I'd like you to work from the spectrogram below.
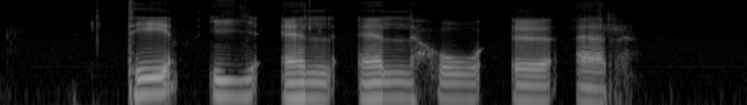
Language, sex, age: Swedish, male, 31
